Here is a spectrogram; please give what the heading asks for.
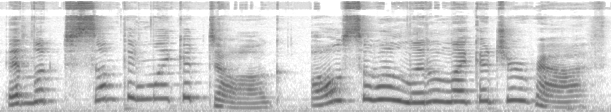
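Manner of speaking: wonder. A narrator's reading. Describing the funny thing.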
